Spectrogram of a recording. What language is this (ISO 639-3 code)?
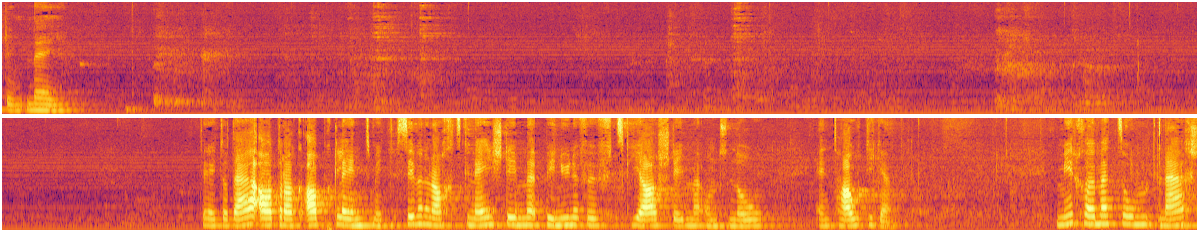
gsw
